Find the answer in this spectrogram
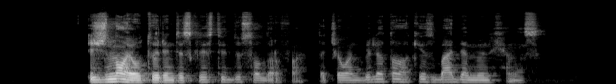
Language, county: Lithuanian, Kaunas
